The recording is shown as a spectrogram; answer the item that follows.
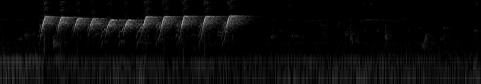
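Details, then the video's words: Song of an Asian fairy-bluebird, a masteran track meant to coax caged birds into singing: a single run of about twelve quick rising whistled notes lasting under three seconds, then faint scattered notes and near quiet. "BURUNG CUCAK BIRU GACOR"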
